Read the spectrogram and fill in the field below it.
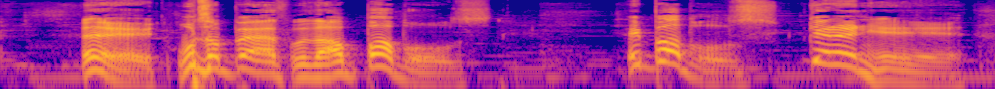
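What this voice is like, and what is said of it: Imitates another person's voice. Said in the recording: “Rodney Dangerfield ... I can't do Rodney Dangerfield anymore. I used to be able to.”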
